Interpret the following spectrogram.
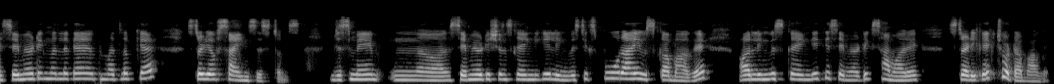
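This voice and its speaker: A woman's voice: fairly high pitch, a little mellow, no room sound. A woman giving an online lecture in a mix of Hindi and English, hesitant, with many fillers and restarts.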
